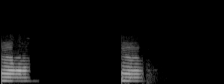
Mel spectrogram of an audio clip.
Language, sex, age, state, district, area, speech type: Urdu, male, 18-30, Maharashtra, Nashik, urban, conversation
